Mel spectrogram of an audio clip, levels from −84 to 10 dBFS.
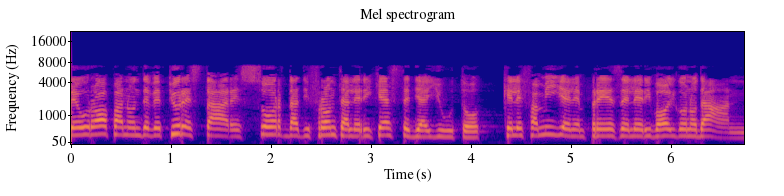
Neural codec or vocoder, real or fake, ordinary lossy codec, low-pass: none; real; none; 7.2 kHz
